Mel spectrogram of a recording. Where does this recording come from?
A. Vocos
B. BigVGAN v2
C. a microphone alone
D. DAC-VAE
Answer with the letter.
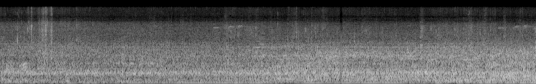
C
